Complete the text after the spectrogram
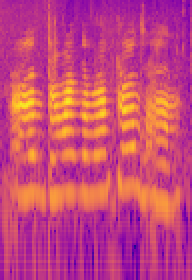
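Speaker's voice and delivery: very high, squeaky, deliberately awful celebrity voice; bad Dwayne Johnson impression. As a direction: butcher the impression on purpose. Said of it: "world's worst impression of Dwayne The Rock Johnson".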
